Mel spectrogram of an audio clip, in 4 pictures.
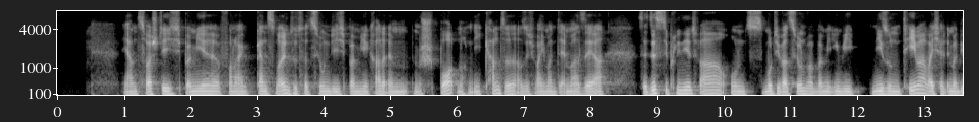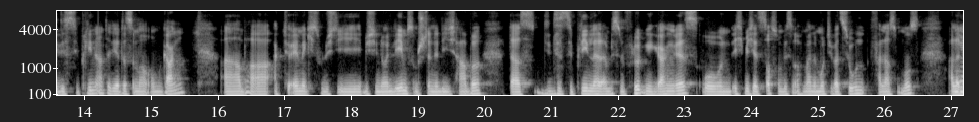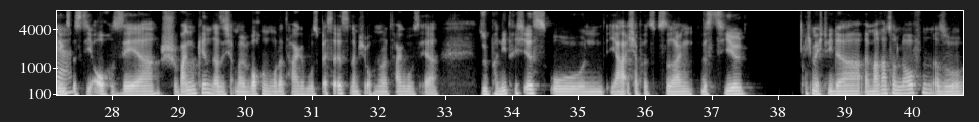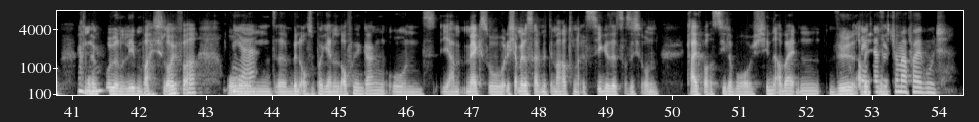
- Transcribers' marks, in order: none
- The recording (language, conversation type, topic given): German, advice, Wie bleibe ich motiviert, wenn ich kaum Zeit habe?
- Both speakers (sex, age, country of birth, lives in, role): female, 30-34, Germany, Germany, advisor; male, 30-34, Germany, Germany, user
